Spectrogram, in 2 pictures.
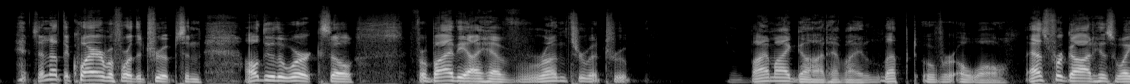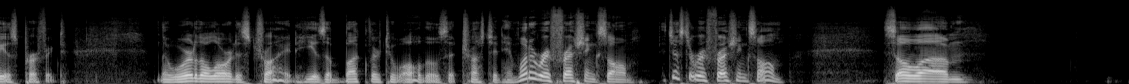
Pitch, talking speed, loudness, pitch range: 130 Hz, 180 wpm, -19 LUFS, 110-160 Hz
